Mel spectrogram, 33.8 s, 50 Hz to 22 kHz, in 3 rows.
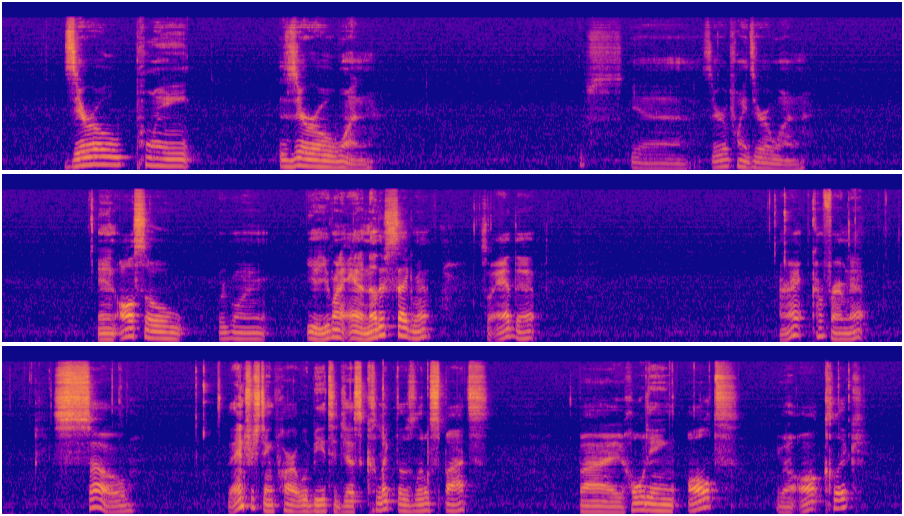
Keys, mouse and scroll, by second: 22.3 a, 23.3 ctrl+Tab, 25.5-29.1 middle drag, 26.6-27.1 scroll up 1, 33.0-33.7 right drag.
